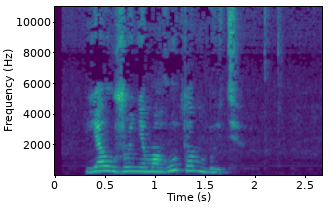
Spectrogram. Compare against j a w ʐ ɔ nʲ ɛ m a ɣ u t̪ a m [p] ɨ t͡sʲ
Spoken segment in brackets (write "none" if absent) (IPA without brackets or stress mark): b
